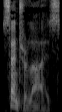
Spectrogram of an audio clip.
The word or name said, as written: centralize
